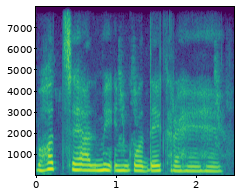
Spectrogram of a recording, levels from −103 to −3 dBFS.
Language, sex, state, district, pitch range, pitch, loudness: Hindi, female, Jharkhand, Garhwa, 220-250 Hz, 235 Hz, -16 LUFS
